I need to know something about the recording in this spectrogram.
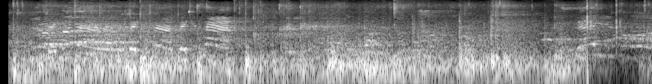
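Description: Basketball being dribbled on a hardwood gym floor, a string of sharp bounces, with a few short high squeaks from sneakers and voices of players and spectators echoing in the gym.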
